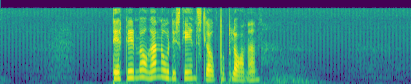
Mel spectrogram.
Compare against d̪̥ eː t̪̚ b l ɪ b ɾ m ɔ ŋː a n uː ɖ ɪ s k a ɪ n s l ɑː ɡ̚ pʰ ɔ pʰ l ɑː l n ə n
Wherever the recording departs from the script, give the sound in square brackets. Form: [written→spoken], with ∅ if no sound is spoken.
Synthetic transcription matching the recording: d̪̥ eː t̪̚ b l ɪ [b→∅] ɾ m ɔ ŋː a n uː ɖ ɪ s k a ɪ n s l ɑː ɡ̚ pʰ ɔ pʰ l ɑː [l→∅] n ə n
